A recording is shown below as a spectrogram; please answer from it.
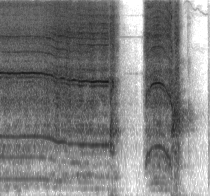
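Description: Power drill driving screws to tighten a door latch plate during a door knob and deadbolt replacement: two loud, close whirring bursts with a short pause between them and rising pitch as the screw seats.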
